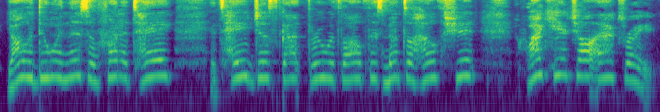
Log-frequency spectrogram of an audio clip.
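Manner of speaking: high-pitched, indignant mock tirade; furious brother. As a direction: act out an outraged brother scolding the parents. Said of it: "my brother came home and was furious".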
